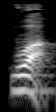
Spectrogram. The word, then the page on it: bua: dialettale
